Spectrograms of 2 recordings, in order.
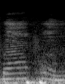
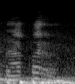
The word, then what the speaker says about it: bapa: Bapak itu bape, B-A-P-A. Dibacanya bape, bukan baper, ya bape.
